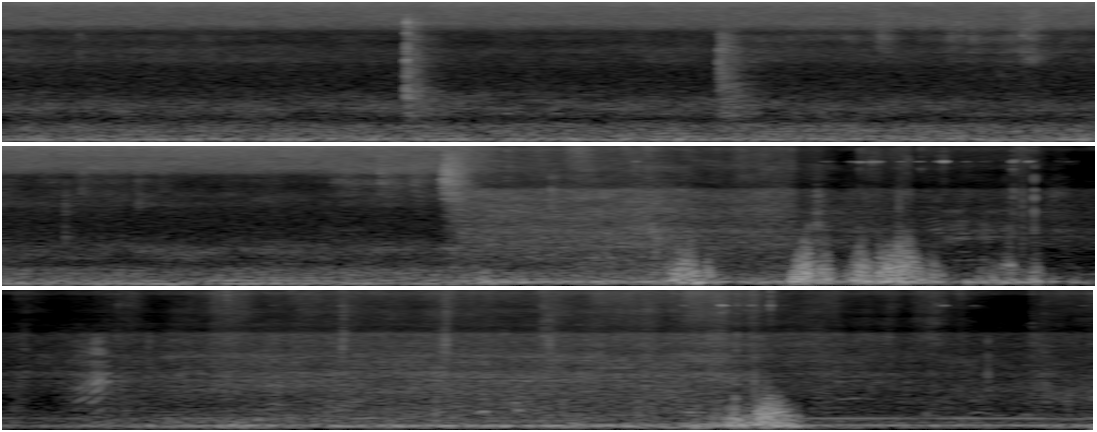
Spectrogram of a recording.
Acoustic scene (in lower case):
residential area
